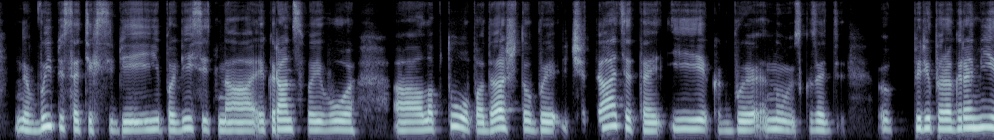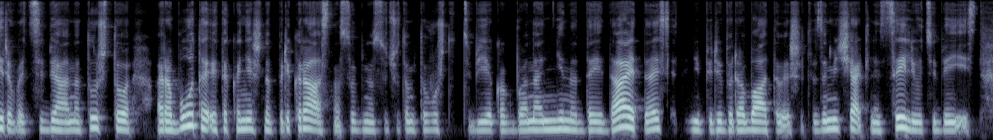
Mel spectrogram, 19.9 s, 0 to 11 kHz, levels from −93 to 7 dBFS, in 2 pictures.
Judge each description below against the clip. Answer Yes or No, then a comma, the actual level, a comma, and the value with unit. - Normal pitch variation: No, narrow, 2.3 semitones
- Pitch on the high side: No, medium, 165 Hz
